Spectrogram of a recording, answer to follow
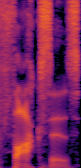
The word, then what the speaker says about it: Foxxes: There is a band that released an album on March 7th called Black Foxes. It's spelled Foxxes.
